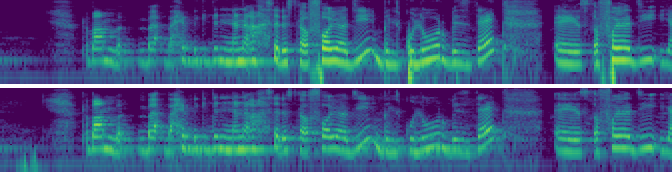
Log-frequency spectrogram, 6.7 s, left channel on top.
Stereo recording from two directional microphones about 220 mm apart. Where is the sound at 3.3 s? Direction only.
50° left (ahead or behind).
